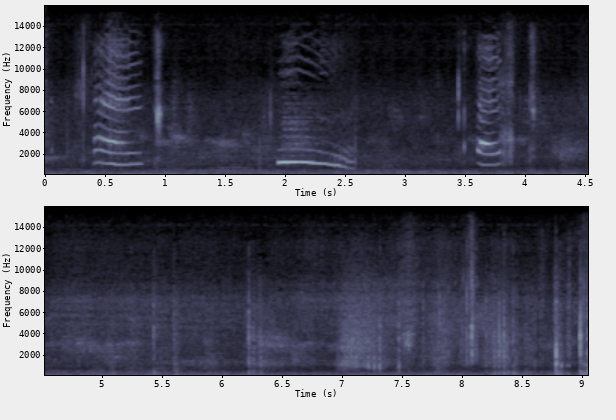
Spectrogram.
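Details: Anna, a mother cat, with her babies; three bright, high-pitched meows with strong harmonic overtones in the first four seconds, the middle one a longer downward slur, then only low background rumble and faint rustling.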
